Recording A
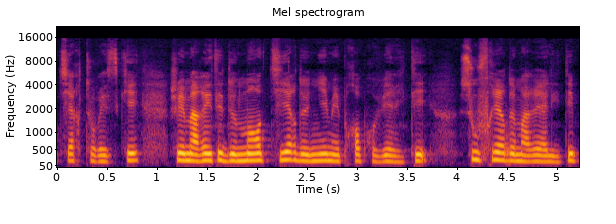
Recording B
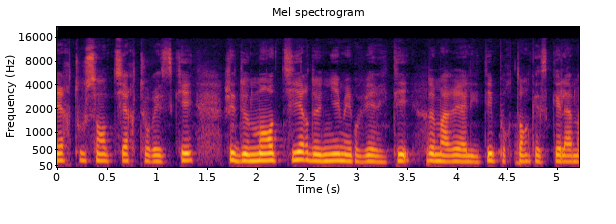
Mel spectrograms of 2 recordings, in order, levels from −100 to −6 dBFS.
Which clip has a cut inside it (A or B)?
B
